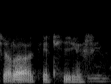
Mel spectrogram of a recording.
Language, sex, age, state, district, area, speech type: Kashmiri, male, 45-60, Jammu and Kashmir, Bandipora, rural, conversation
